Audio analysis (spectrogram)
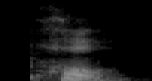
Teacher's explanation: ফ হবে না, এর উচ্চারণ হবে ফ ফ। দুই ঠোঁট এক হয়ে দুই ঠোঁটের উপর থেকে বাতাসটা নির্গত হবে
